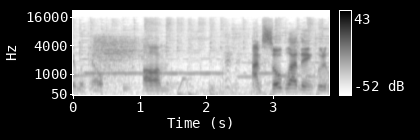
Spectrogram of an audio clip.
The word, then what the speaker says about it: Linkle: I'm really happy they included Linkel as a well, I know it's pronounced Linkle, but I'm just gonna say Linkel.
